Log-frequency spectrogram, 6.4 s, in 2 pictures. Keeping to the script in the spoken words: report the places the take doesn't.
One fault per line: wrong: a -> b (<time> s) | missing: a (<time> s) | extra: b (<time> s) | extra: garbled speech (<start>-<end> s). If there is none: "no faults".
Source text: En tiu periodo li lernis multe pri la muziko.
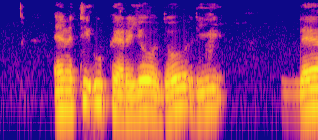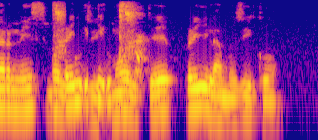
extra: garbled speech (3.7-4.3 s)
